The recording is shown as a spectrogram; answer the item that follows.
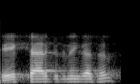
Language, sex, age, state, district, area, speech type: Urdu, male, 60+, Delhi, South Delhi, urban, conversation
